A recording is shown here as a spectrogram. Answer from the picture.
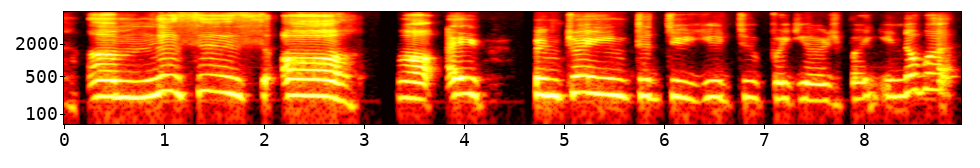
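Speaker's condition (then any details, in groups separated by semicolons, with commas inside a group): Cerebral palsy; adult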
